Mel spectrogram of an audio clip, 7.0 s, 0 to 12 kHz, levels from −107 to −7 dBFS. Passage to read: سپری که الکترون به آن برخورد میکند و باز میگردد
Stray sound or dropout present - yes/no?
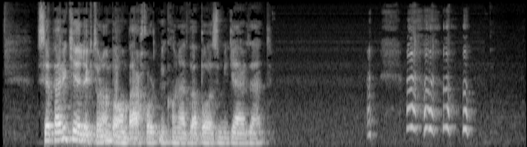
yes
